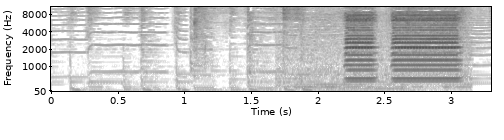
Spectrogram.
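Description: A car driven by the children's story character Big Brother Elephant (大象哥哥) approaches with engine rumble and rhythmic low-pitched thumps, then gives two loud, sustained honks of its horn, the second one longer.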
